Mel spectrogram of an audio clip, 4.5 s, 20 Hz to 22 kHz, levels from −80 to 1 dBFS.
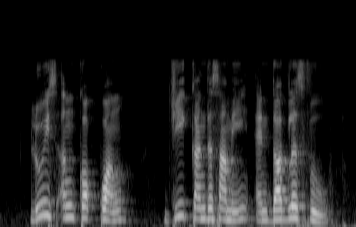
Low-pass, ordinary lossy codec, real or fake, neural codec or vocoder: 7.2 kHz; none; real; none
